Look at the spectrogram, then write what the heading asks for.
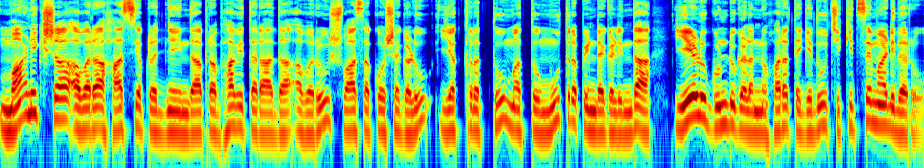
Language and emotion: Kannada, neutral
